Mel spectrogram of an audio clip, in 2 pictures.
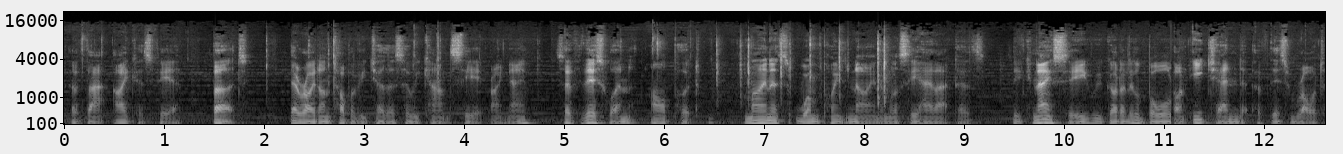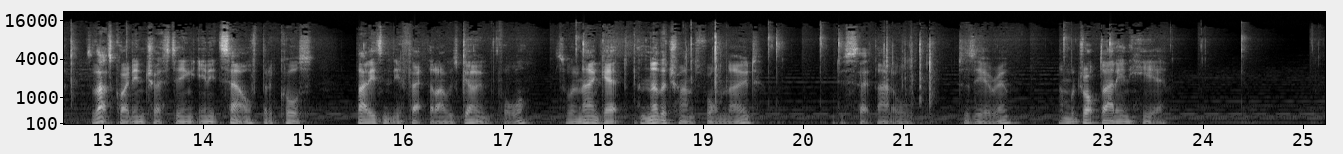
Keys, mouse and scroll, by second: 0.1 click, 2.9 shift+middle click, 4.3-5.8 scroll up 1, 5.8 click, 6.7 KP_Subtract, 7.2 KP_1, 7.5 KP_Decimal, 7.7 KP_9, 8.1 KP_Enter, 9.8 scroll up 1, 9.9-11.0 scroll down 1, 12.8 middle click, 13.2-15.4 scroll down 1, 16.6 shift+Num_Lock, 16.6 scroll down 1, 16.8 shift+middle click, 17.4-17.7 scroll up 1, 17.7 click, 18.8 shift+d, 19.6 click, 21.0 KP_0, 21.2 KP_Enter, 22.6 click, 24.3 click.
